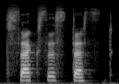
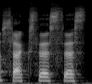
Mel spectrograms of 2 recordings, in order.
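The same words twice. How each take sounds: First: Sexistest drawn out slowly and a bit louder; slow deliberate sexistest. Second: Said in the usual way. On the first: Shown as a demonstration. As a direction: sound out sexistest carefully, syllable by syllable. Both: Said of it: "you don't ever actually have to say it".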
